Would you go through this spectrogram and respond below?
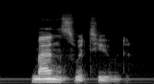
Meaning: Gentleness, tameness
- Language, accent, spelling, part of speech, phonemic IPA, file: English, US, mansuetude, noun, /mænˈsuət(j)ud/, En-us-mansuetude.ogg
